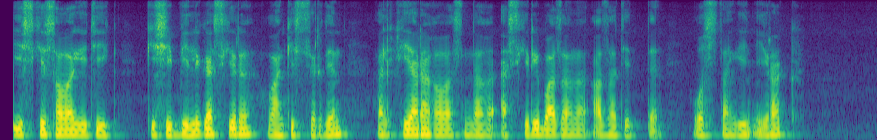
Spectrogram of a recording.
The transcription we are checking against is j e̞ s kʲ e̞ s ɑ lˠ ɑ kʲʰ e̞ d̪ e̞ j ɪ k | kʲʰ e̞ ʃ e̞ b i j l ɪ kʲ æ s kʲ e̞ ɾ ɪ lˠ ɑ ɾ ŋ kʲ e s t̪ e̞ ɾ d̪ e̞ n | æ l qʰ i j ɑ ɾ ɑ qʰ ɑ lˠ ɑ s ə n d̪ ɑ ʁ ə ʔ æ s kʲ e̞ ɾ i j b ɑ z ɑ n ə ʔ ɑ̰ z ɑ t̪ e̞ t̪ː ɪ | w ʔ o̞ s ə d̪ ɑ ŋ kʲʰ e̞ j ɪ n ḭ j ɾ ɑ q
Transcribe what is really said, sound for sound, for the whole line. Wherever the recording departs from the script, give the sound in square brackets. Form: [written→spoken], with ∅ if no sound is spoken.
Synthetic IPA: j e̞ s kʲ e̞ s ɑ lˠ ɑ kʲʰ e̞ [d̪→t̪] e̞ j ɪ k | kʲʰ e̞ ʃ e̞ b i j l ɪ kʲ æ s kʲ e̞ ɾ ɪ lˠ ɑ [ɾ→∅] ŋ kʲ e s t̪ e̞ ɾ d̪ e̞ n | æ l qʰ i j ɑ ɾ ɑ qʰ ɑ lˠ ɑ s ə n d̪ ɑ ʁ ə ʔ æ s kʲ e̞ ɾ i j b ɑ z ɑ n ə ʔ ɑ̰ z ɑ t̪ e̞ t̪ː ɪ | w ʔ o̞ s ə d̪ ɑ ŋ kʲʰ e̞ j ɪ n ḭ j ɾ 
